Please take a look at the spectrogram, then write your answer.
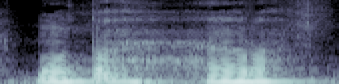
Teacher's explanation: ta marbutah ketika di akhir bacaan akan selalu berubah akan selalu berubah menjadi huruf ha sukun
